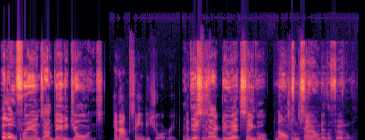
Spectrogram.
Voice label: Radio Liner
